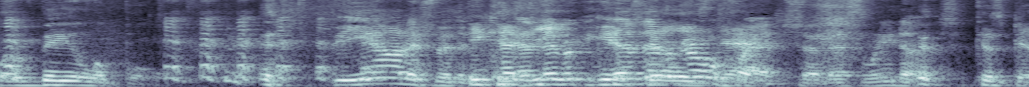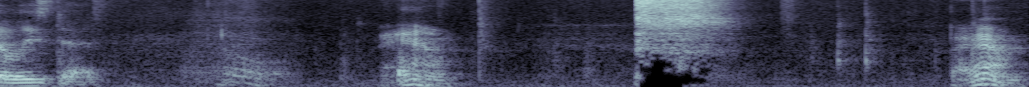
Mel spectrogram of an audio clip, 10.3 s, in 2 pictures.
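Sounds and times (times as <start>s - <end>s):
laughter: 0.0s - 4.2s
speech: 0.1s - 5.7s, 7.1s - 7.4s, 10.0s - 10.2s
SodaStream carbonating water: 8.3s - 9.0s.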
